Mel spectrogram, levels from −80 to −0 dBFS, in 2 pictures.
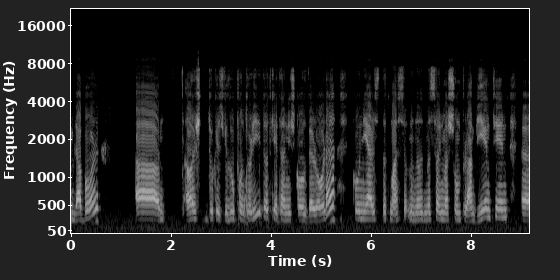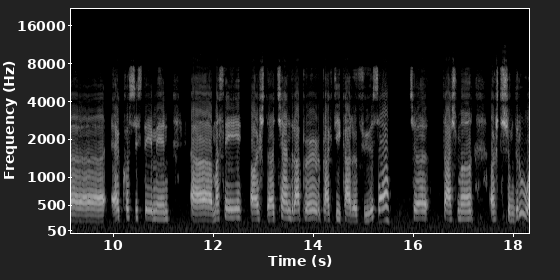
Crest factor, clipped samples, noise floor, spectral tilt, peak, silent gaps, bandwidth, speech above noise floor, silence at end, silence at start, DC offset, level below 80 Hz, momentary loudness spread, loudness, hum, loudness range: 20 dB; under 0.1%; -69 dBFS; -0.5 dB/octave; -14 dBFS; none; 11.5 kHz; 36 dB; 0 s; 0 s; under 0.1%; -74 dBFS; 8 LU; -33 LUFS; none; 2 LU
